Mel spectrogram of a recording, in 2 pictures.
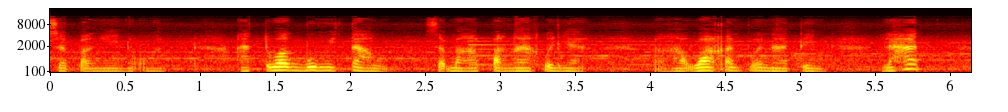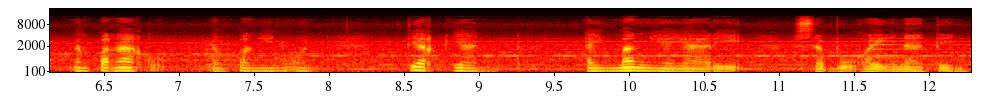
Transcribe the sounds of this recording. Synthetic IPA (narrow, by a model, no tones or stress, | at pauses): sɐpɐŋɪno̰ʔo̞n | ʔɐt̪waɡ̚bʊmɪt̪aw | sɐmɐŋapɐŋaːkoɲa | pɐ̰ŋhɐwaːkɐnponaːt̪ɪn | lɐhat̪̚ | nʔɐŋpɐŋaːko̰ | nʔɐŋpɐŋɪnoʔo̞n | t̪ɪjakjan | ʔɐjmɐŋjajaːɾɪ | sɐbṵːhajnaːt̪ɪ̰n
